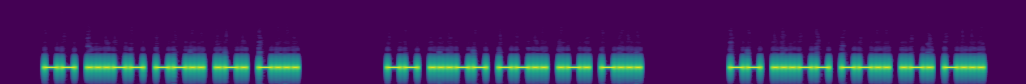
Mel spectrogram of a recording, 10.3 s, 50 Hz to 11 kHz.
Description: Morse code, heard as a keyed tone, about 28 wpm, 700 Hz. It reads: M3ZRB M3ZRB M3ZRB
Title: DXCC-100 Call Signs - 5 Characters - Repeated 3x - 28wpm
